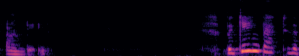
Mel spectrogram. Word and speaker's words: Undine: It's Undine.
